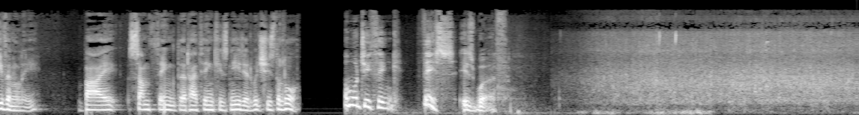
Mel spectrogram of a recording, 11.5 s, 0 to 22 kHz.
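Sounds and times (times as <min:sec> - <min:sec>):
speech: 0:00.0 - 0:06.9
forest stream rushing in the uplands of Skiddaw Forest in the Lake District: 0:07.4 - 0:11.4.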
